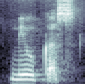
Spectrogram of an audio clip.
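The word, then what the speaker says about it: mucous: It is pronounced as mucus, m-u-c-o-u-s, mucus.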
